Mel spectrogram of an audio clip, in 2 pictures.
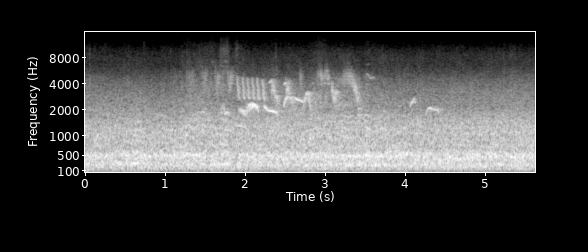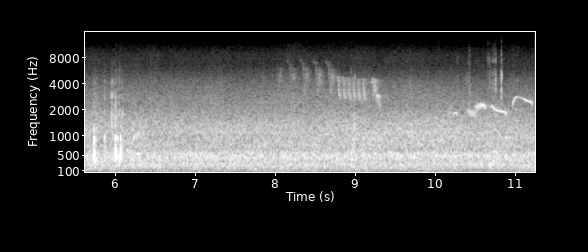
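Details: Honey bee queens during pre-narcosis before instrumental insemination: a steady, dense low-to-mid buzzing hum runs throughout, with short chirping bird notes above it and a few brief clicks near the middle.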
